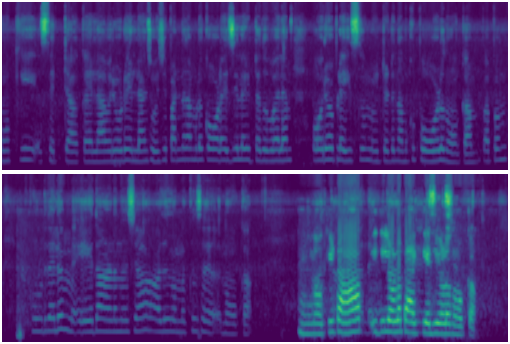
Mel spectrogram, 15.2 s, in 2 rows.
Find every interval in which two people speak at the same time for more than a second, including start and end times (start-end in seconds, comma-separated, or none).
12.3-14.4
